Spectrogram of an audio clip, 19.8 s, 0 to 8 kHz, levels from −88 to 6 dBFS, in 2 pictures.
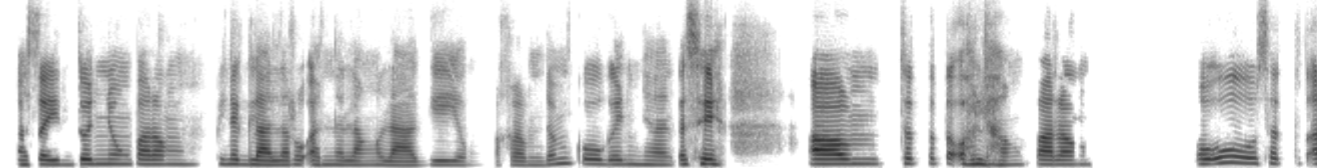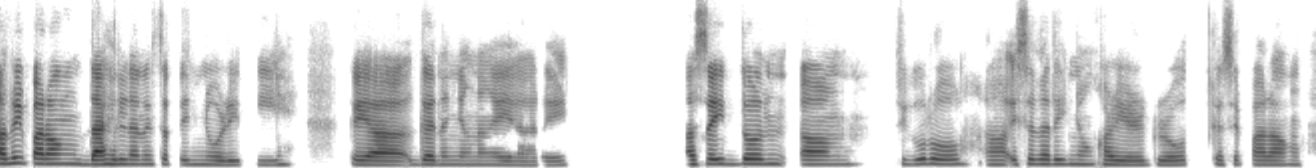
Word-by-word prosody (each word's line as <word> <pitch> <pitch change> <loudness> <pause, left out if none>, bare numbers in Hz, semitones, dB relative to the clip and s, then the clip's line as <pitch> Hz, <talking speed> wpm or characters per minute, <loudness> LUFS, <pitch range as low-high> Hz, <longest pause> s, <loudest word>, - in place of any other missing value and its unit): aside 200 -1 +2
dun, 220 -1 +3
yung 220 0 -3
parang 210 -1 0 0.2
pinaglalaruan 195 -3 +1
na 190 -1 -6
lang 185 0 -4
lagi 180 +1 -1
yung 175 0 -19
pakiramdam 185 +7 -6
ko 225 -2 -1
ganyan. 200 -2 -4
Kasi, 220 0 +6 0.7
um, 225 0 +9 0.2
sa 240 - +1
totoo 235 -2 -2
lang 195 0 -3
parang 205 -1 +5 0.9
oo 260 +4 +2
sa 245 0 -3
tot - - -32
ano, 235 +2 +5
eh, - - -21
parang 230 -1 +4 0.2
dahil 210 +1 +5
na 215 - -2
rin 215 0 -9
sa 220 - -6
tenurity 190 -1 -9 0.5
kaya 185 -3 +3
ganun 195 -1 -2
yung 190 0 -10
nangyayari. 180 -1 -8 0.9
Aside 225 +1 +1
dun, 225 -1 0 0.2
um, 205 -1 -2 0.4
siguro, 220 0 -5 0.2
ah, 200 0 -5
isa 205 +2 -5
na 220 - -2
rin 215 0 -7
yung 205 0 -11
career 190 -2 -4
growth 190 +1 -7
kasi 200 0 -9
parang, 190 -1 -4
205 Hz, 140 wpm, -22 LUFS, 190-220 Hz, 0.9 s, um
